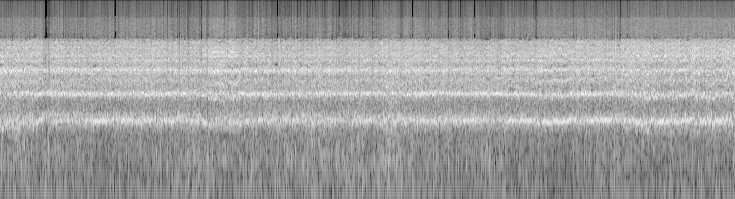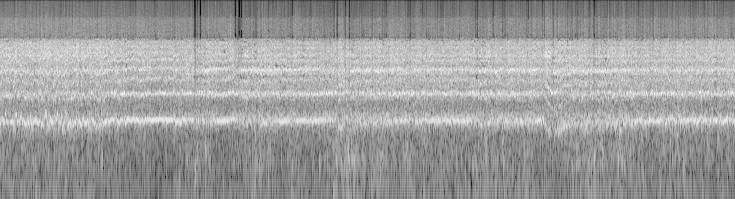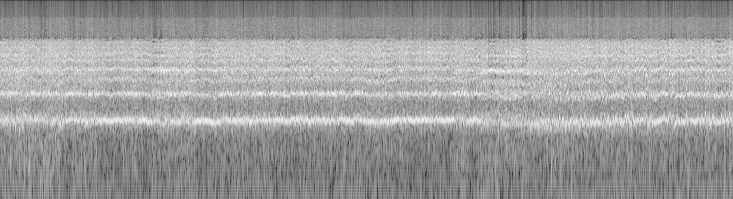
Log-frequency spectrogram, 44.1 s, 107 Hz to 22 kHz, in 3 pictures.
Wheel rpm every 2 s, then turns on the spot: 230, 230, 230, 230, 230, 230, 210, 200, 210, 230, 230, 230, 230, 210, 240, 230, 230, 230, 230, 230, 200, 200.
none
